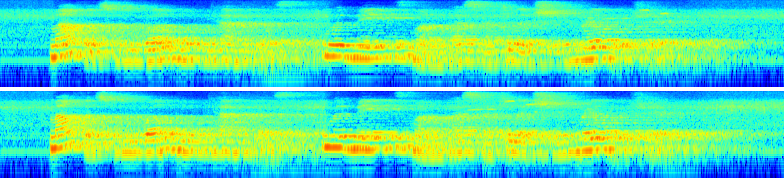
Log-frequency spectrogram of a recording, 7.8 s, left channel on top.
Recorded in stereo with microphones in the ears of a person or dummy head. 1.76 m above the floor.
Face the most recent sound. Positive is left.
turn(degrees=-30)  # may be behind; listen again after turning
